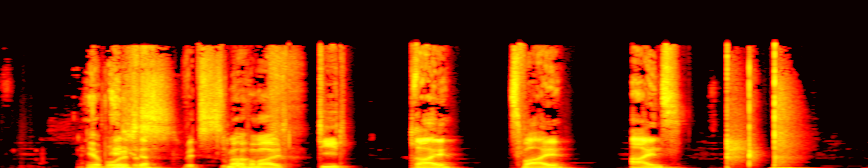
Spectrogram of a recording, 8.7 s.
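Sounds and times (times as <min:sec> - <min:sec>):
speech: 0:00.8 - 0:06.8
hand claps for audio sync: 0:07.2 - 0:08.2.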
